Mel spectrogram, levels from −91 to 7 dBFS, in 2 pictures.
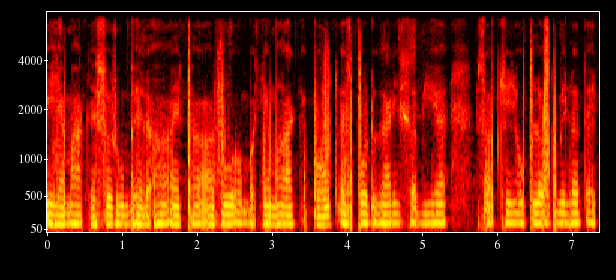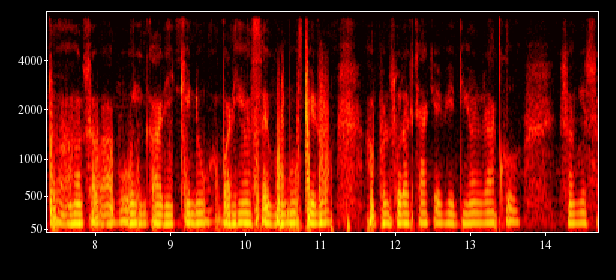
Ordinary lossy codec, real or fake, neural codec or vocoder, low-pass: none; fake; vocoder, 22.05 kHz, 80 mel bands, WaveNeXt; 7.2 kHz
